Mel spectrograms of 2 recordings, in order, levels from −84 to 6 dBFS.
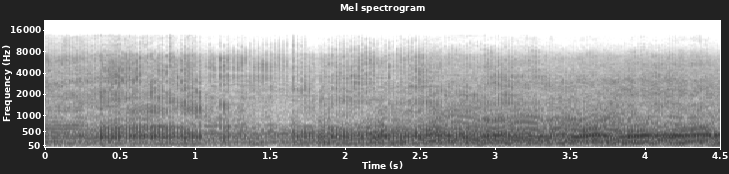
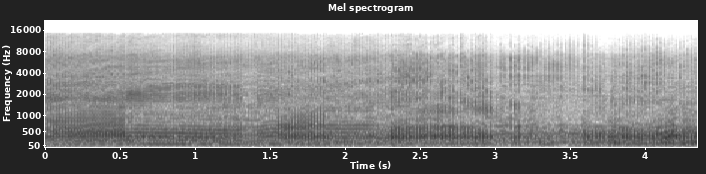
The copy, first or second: first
